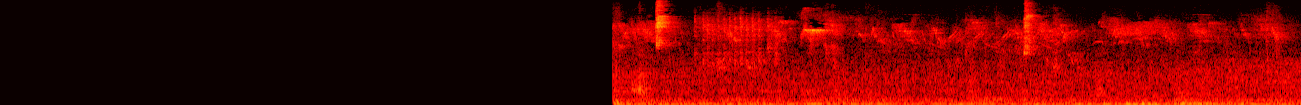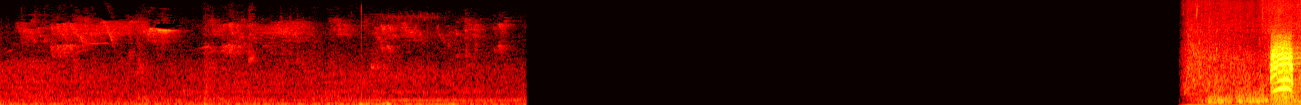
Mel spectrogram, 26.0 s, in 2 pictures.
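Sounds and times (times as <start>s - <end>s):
birds chirping: 6.2s - 18.3s, 25.7s - 26.0s.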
